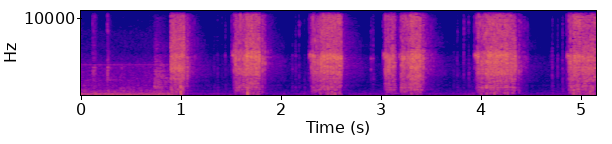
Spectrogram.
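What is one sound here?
An impact wrench whirs in short loud bursts on wheel nuts.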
